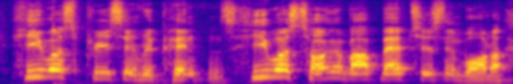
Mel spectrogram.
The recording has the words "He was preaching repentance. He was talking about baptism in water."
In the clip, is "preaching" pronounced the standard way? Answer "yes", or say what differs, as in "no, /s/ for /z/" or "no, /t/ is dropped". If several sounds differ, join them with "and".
no, /s/ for /tʃ/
